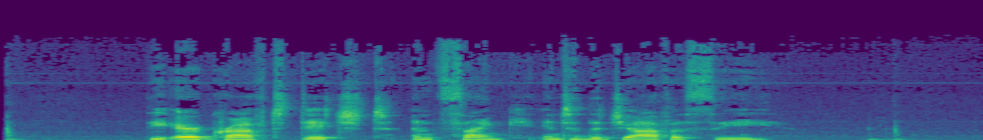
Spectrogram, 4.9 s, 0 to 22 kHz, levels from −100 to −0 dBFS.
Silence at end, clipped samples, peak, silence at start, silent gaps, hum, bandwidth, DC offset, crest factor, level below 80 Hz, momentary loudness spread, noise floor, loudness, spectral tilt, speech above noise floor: 0.4 s; under 0.1%; -2 dBFS; 0.05 s; none; none; 16 kHz; under 0.1%; 20 dB; -56 dBFS; 13 LU; -57 dBFS; -20 LUFS; -5 dB/octave; 37 dB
